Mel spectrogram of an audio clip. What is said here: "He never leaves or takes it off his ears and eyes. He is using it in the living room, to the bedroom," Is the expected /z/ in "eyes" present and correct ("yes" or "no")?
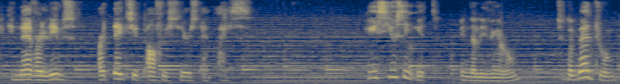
no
